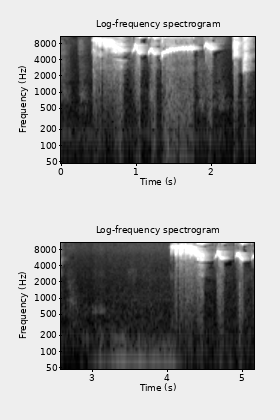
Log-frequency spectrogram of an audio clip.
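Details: Very high, thin, sliding whistles and scratchy phrases from an orange-headed thrush used as a lure to make other pet birds sing; a faint low hum fills a brief gap before the loud song resumes.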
